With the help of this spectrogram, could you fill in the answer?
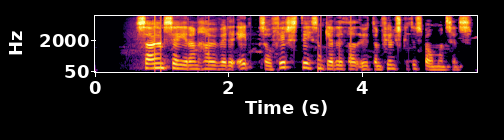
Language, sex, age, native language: Icelandic, female, 30-39, Icelandic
